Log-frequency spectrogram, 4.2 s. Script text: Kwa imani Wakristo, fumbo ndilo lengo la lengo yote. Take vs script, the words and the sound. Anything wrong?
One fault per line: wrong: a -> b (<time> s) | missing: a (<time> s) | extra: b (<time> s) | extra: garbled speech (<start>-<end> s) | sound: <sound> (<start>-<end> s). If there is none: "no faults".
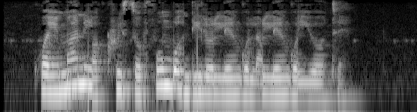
no faults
